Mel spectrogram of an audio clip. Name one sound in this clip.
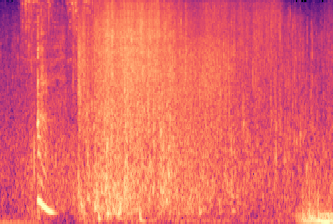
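A body splashes into water.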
